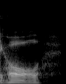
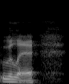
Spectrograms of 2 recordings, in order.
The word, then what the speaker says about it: Hole: It just says Harry Hole. It's like, come on, guys. It's a film. You don't have to be that faithful to the novel. Change his fucking name, or at least pronounce it Hule.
